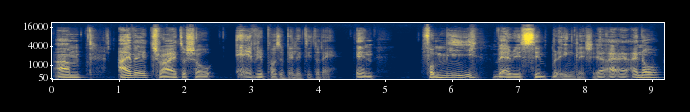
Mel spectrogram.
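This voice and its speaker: A man with a German accent and a very low voice walks through price charts in a relaxed, conversational way. He speaks English as a second language, with frequent ums and a habit of ending points with a questioning "yeah?". He sounds like a regular host explaining his method to viewers. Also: measured pace. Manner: tag questions and fillers, yeah, um. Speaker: stock market YouTuber. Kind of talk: casual screen-share market analysis.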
